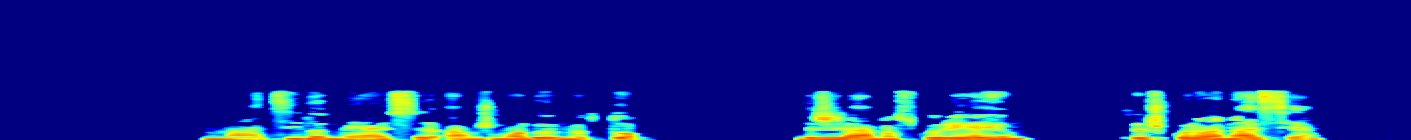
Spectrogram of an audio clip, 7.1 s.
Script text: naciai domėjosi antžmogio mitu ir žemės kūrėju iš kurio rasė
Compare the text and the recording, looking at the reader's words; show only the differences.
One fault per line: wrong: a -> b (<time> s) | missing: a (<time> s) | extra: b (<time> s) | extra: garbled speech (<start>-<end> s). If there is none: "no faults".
no faults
